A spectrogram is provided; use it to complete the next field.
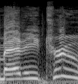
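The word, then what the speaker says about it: Maddye Trew: That is a brand new single from Maddie True. It is Maddye on her first name, and True is spelled Trew.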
